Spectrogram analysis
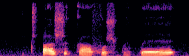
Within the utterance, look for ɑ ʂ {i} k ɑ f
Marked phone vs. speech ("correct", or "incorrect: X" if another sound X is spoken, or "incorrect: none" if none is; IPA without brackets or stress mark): incorrect: ɪ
